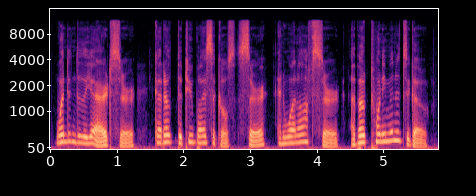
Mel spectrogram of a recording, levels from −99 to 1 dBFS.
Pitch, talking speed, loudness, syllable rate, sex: 150 Hz, 185 wpm, -18 LUFS, 5.4 syllables/s, male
